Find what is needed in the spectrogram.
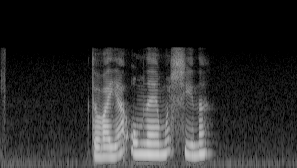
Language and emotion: Russian, positive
